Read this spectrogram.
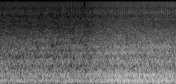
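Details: Toyota Innova gasoline after unplugging a power outlet suspected of shorting, which had caused crank-no-start: engine catches and settles into a steady even idle with no stumble or knock; runs normally.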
